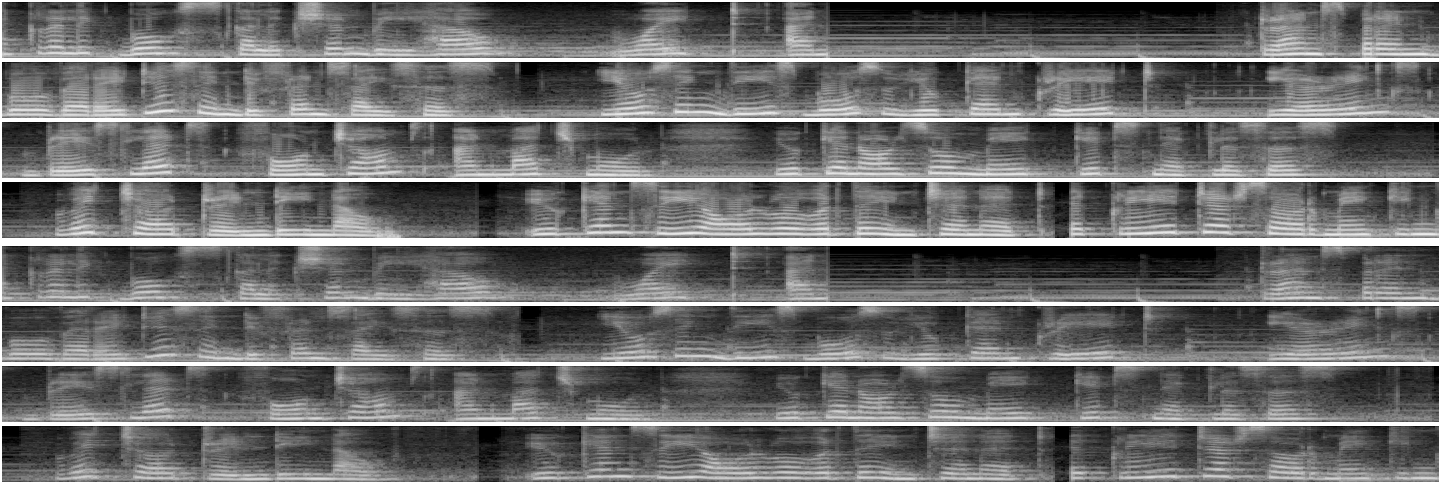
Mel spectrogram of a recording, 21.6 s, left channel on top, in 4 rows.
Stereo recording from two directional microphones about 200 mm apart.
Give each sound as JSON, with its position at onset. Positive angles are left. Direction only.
{"t": 0.0, "sound": "a woman's voice", "side_deg": 35}
{"t": 4.7, "sound": "a woman's voice", "side_deg": 50}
